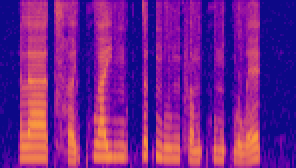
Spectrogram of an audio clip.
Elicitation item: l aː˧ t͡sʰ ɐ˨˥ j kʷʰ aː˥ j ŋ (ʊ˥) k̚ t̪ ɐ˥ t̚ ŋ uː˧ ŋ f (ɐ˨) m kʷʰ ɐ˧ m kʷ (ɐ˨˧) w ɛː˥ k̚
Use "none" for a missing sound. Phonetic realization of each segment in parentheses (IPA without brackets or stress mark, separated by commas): ʊ˥, ɐ˨˧, ɐ˨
